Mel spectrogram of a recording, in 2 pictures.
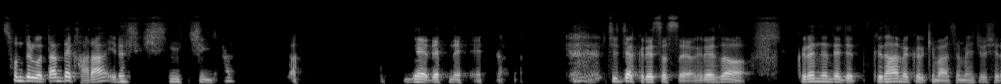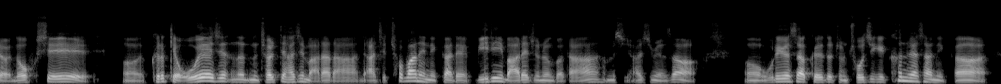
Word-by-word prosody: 손들고 170 -5 +5
딴 160 0 +5
데 180 - +7
가라?' 170 - +2
이런 130 -6 0
진 130 0 -8
진짜 105 -6 -8 1.8
네네네. 115 -1 +4 1.5
진짜 140 -2 +5
그랬었어요. 120 -8 +1
그래서 110 +6 +2 0.5
그랬는데 135 -2 +3
이제 105 -5 -1
그다음에 125 +1 +4
그렇게 115 -3 -4
말씀해 95 +1 -2
주시더라고요. 110 -7 -5
"너 95 - -2
혹시 130 +4 0 0.3
어 80 -1 -7
그렇게 - - -1
오해하지는 130 -10 +2
절대 110 0 0
하지 115 +5 -2
말아라. 80 -6 -4
아직 90 0 -6
초반이니까 155 - +1
내가 95 -1 -4
미리 125 +7 -1
말해 110 - +1
주는 95 -2 -5
거다." 80 +9 -5
하면시 200 0 -11
하시면서 100 -4 -5 0.5
"어 90 0 -4
우리 105 +8 -3
회사 135 0 +4
그래도 110 +2 -2
좀 190 - -7
조직이 115 +1 -4
큰 175 -4 -1
회사니까 100 -8 -1
115 Hz, 320 characters per minute, -23 LUFS, 95-135 Hz, 1.8 s, 데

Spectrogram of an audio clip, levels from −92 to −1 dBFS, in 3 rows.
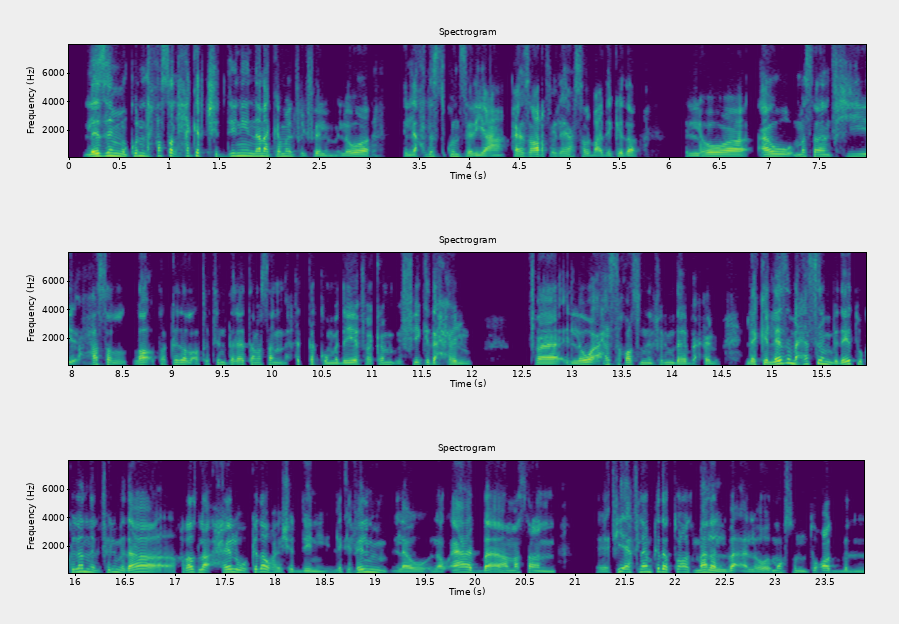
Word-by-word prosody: لازم 185 +5 +7
يكون 190 +4 -1
حصل 190 +5 +3
حاجة 190 +2 0
تشدني 190 +6 -1
إن 180 - 0
أنا 175 - +6
أكمل 165 0 -2
في - - -12
الفيلم. 110 -2 -6
اللي 115 +3 -4
هو 140 -2 +3 0.3
الأحداث 140 +4 0
تكون 160 0 -5
سريعة، 120 -3 +2
عايز 135 +2 +2
أعرف 150 0 +4
إيه - - -7
اللي 125 - -5
هيحصل 130 -2 -2
بعد 115 0 -2
كده. 125 0 -1 0.5
اللي 120 +1 -5
هو 145 -1 +4
أو 160 +2 +3
مثلًا 150 -1 -2
في 160 +3 -5
حصل 155 +1 -2 0.2
لقطة 140 -2 +1
كده 150 -1 0
لقطتين، 140 +2 -7
3 140 +2 -3
مثلًا 140 0 -4
حتّة 135 +1 -7
كوميدية 130 +3 -1
فكام 145 +2 -7
إفيه 150 +4 -4
كده 150 -2 0
حلو، 130 -4 -3 0.6
فاللي 130 0 +3
هو 165 +2 +6
أحس 150 -1 +3
خلاص 145 0 -1
إن 135 - -5
الفيلم 140 +3 -7
ده 130 - -1
هيبقى 130 - -5
حلو. 115 -4 -5 0.3
لكن 130 +3 +2
لازم 225 - +6
أحس 195 +3 +3
من 195 -8 +2
بدايته 165 +8 +1
كده 190 +5 0
إن 210 -3 -1
الفيلم 170 +2 -5
ده 215 - +4 0.2
خلاص 180 +2 0
لأ، 175 - +4
حلو 175 -4 0
كده 185 +9 +1
وهيشدني. 120 -1 -5
لكن - - -9
الفيلم 180 -1 -1
لو 120 -2 -2
لو 120 - -3
قاعد 165 +1 +2
بقى - - +3
مثلًا 135 -6 -4 0.4
آآ 120 - -8
في 220 - +2
أفلام 195 +1 0
كده 205 +1 +2
بتقعد 195 0 -2
ملل 150 -5 +3
بقى - - +1
اللي 115 0 -6
هو - - -2
مس 150 +2 -5 0.2
تقعد 150 +4 0
بال 115 - -9
145 Hz, 205 wpm, -25 LUFS, 130-170 Hz, 0.6 s, لازم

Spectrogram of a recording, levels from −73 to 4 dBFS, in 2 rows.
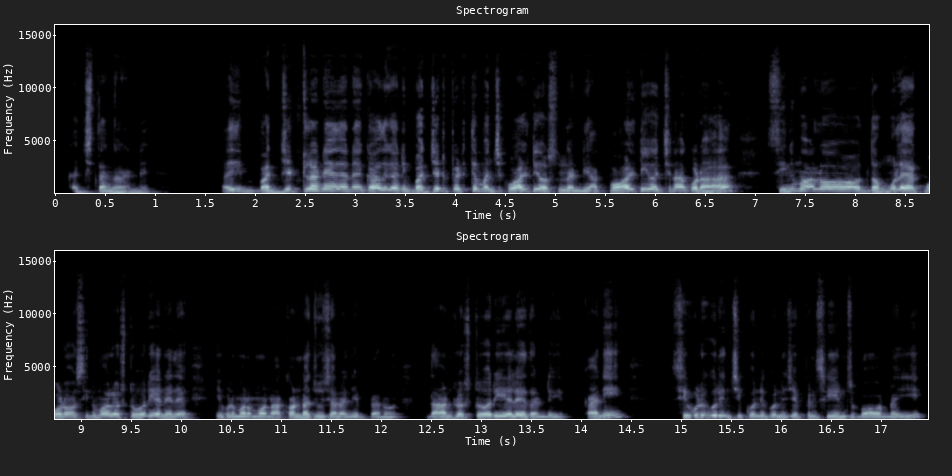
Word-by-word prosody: ఖచ్చితంగా 120 0 -4
అండి. 110 0 -11 0.8
అది 195 - +2 0.3
బడ్జెట్‌లనేదనే 215 +5 +2
కాదు 180 -1 +6
గానీ 180 +2 +3
బడ్జెట్ 225 +9 +2
పెడితే 200 +3 0
మంచి 195 -1 -1
క్వాలిటోస్తుందండి. 175 -8 +2
ఆ - - -1
క్వాలిటీ 200 +3 +4
ఒచ్చినా 195 +2 -1
కూడా 125 -1 +4 0.7
సినిమాలో 220 +3 0 0.4
దమ్ము 160 +5 +1
లేకపోవడం, 170 -1 +3
సినిమాలో 175 +2 0
స్టోరీ 180 +1 -1
అనేదె 165 -1 -1 0.4
ఇప్పుడు 150 0 -4
మనం 140 -1 +1
మొన్న 140 -1 +1
'అఖండ' 165 +4 0
జూసానని 145 -3 -2
జెప్పాను, 125 0 -6 0.4
దాంట్లో 155 +2 +1
స్టోరీయే 160 0 +3
లేదండి. 135 -4 -1 0.3
కానీ, 170 +7 0 0.7
'శివుడు' 200 +2 -1
గురించి 175 -2 0
కొన్ని 155 -1 -3
కొన్ని 150 -1 -4
చెప్పిన 155 +1 -7
సీన్స్ 150 -2 -4
బాగున్నాయి. 130 +3 -2
165 Hz, 125 wpm, -23 LUFS, 145-190 Hz, 0.8 s, కాదు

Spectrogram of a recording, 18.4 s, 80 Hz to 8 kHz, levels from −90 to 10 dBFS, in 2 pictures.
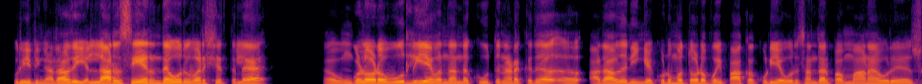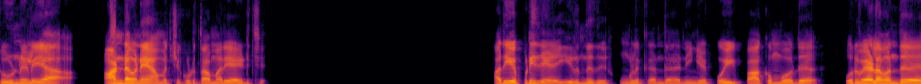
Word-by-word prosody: புரிதுங்க. 150 -4 -2
அதாவது 175 +3 +4
எல்லாரும் 180 +6 +4
சேர்ந்த 190 +2 +4
ஒரு 170 -2 0
வருஷத்துல, 165 0 -4 0.8
அ - - -8
உங்களோட 175 +4 +4 0.2
ஊர்லயே 180 +2 +3
வந்து 170 0 -1
அந்த 155 -1 -2
கூத்து 165 +1 -6
நடக்குது. 145 +3 -4
அ, - - +2 0.2
வ் 165 - -5 0.2
அதாவது 165 +5 +1
நீங்க 155 -1 -2
குடும்பத்தோட 165 +1 -1
போய் 160 -1 -4
பாக்கக்கூடிய 155 -1 -3
ஒரு 125 -3 -6
சந்தர்ப்பமான 145 +3 -2
ஒரு 135 -1 -2 0.2
சூழ்நிலைய 170 +1 0 0.7
ஆண்டவனே 190 0 +6
அமைச்சு 160 0 -8
கொடுத்தா 130 -1 -4
மாரி 140 0 -1
ஆயிடுச்சு. 115 -4 -8 2.3
அது 170 +4 +1
எப்டி 220 +3 -2
தே 175 - 0 0.2
இருந்தது 155 -4 -4 0.2
உங்களுக்கு 130 -1 -7
அந்த, 120 +1 -7 0.2
நீங்க 135 0 -5
போய் 150 0 0 0.2
பார்க்கும்போது. 140 -1 -1 0.4
ஒரு 155 +2 -1
வேளை 180 -1 +8
வந்து 165 +2 +1
160 Hz, 135 wpm, -22 LUFS, 145-175 Hz, 2.3 s, வேளை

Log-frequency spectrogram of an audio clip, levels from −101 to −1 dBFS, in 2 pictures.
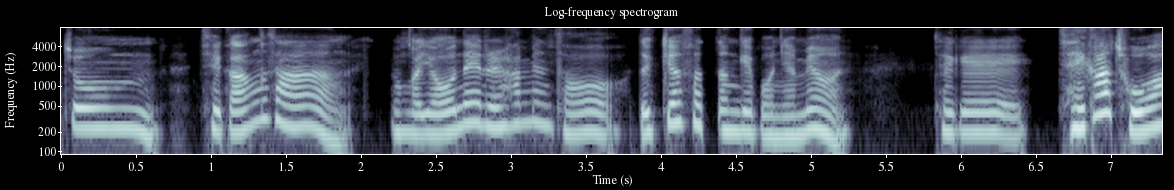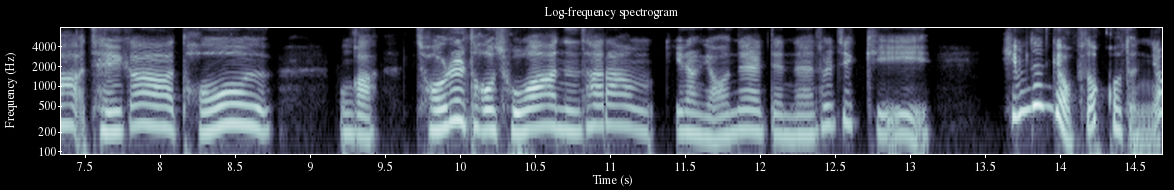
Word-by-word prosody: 좀 235 -4 -1 0.3
제가 210 -3 +1
항상 250 - -1 0.3
뭔가 195 -2 -3
연애를 240 +6 0
하면서 205 -9 -5
느꼈었던 215 0 -1
게 205 - 0
뭐냐면 180 +1 -2 0.5
되게 200 -3 -3 0.2
제가 235 - +7
좋아 245 - +3
제가 240 +4 +1
더 245 +2 +2 0.5
뭔가 185 -4 -3 0.2
저를 230 +8 +4
더 225 -4 +3
좋아하는 225 +1 +3
사람이랑 230 -6 -4
연애할 195 +6 -3
때는 180 -2 -7
솔직히 255 - -5 0.5
힘든 465 +8 +5
게 - - +7
없었거든요. - - -1
220 Hz, 240 characters per minute, -24 LUFS, 195-255 Hz, 0.5 s, 제가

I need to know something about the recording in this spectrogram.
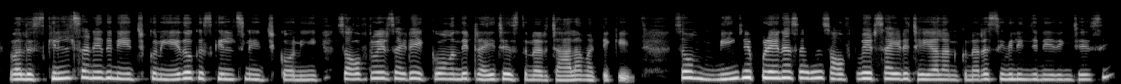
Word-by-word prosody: వాళ్ళు 235 0 +5
స్కిల్సనేది 290 +3 +3
నేర్చుకుని, 245 0 -3
ఏదో 275 +4 +4
ఒక 275 - 0
స్కిల్స్ 245 -2 -2
నేర్చుకొని 210 -1 -5 0.3
సాఫ్ట్‌వేర్ 250 +2 0
సైడే 270 +1 +1
ఎక్కువమంది 250 0 -1
ట్రై 220 0 +1
చేస్తున్నారు 215 -4 -1
చాలా 200 +2 -1
మట్టికి. 200 +1 -4 0.5
సో, - - +5 0.4
మీరెప్పుడైనా 295 +2 +5
సరే 290 0 +3
సాఫ్ట్‌వేర్ 255 +1 0
సైడ్ 255 -1 +2
చేయాలనుకున్నారా, 225 0 -2
సివిల్ 235 0 +1
ఇంజినీరింగ్ 225 -1 -5
చేసి? 225 +10 -4
240 Hz, 125 wpm, -16 LUFS, 225-275 Hz, 0.5 s, వాళ్ళు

